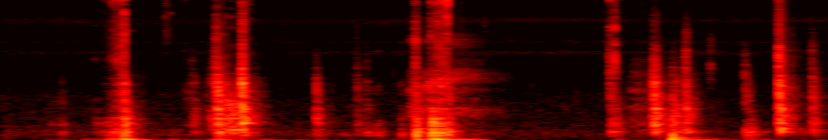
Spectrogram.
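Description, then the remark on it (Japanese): A key rattles and clicks in a lock, followed by a louder scraping clunk as the door opens, then a few more sharp metallic clicks, fairly quiet with no talking. “鍵開けるからちょっと待ってて。”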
